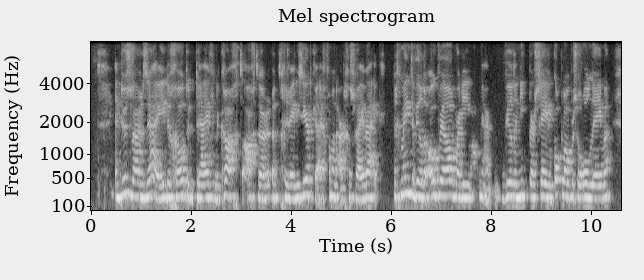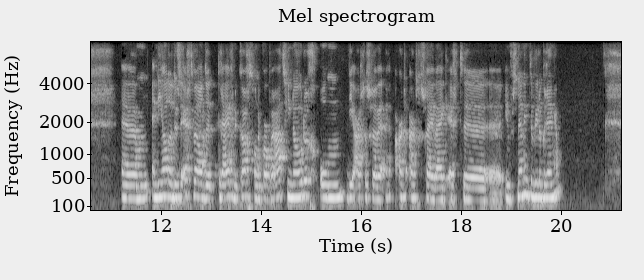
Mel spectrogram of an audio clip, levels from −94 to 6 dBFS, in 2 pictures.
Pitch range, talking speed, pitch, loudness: 190-215 Hz, 165 wpm, 205 Hz, -12 LUFS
